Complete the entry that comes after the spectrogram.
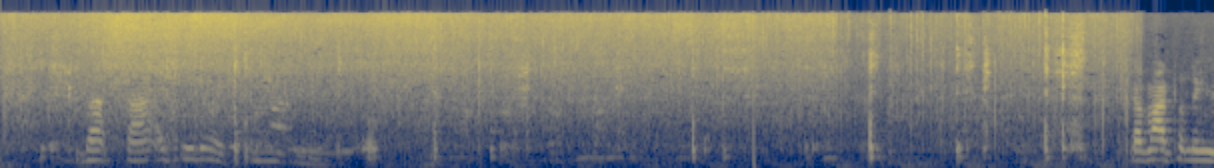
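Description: Chopped onion and dry red chillies sizzling in hot oil in a metal karahi, stirred with a steel spatula that clicks against the pan now and then. The sizzle eases about five seconds in.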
